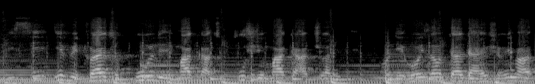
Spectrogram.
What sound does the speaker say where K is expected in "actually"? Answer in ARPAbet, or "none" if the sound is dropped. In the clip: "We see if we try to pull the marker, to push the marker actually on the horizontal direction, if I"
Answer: none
